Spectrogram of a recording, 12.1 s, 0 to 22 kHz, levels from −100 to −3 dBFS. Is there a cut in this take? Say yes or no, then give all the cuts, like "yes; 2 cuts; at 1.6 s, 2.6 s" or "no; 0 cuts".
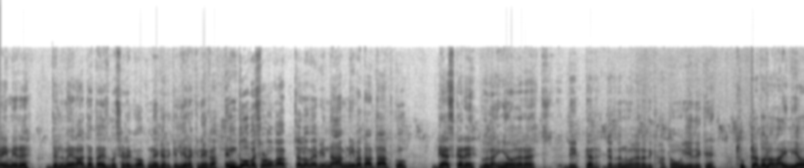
yes; 3 cuts; at 3.3 s, 7.2 s, 10.9 s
